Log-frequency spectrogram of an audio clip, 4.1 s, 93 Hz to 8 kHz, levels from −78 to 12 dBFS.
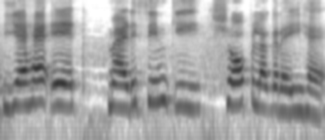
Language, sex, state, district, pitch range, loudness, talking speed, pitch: Hindi, female, Haryana, Charkhi Dadri, 260-290 Hz, -14 LUFS, 120 wpm, 275 Hz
